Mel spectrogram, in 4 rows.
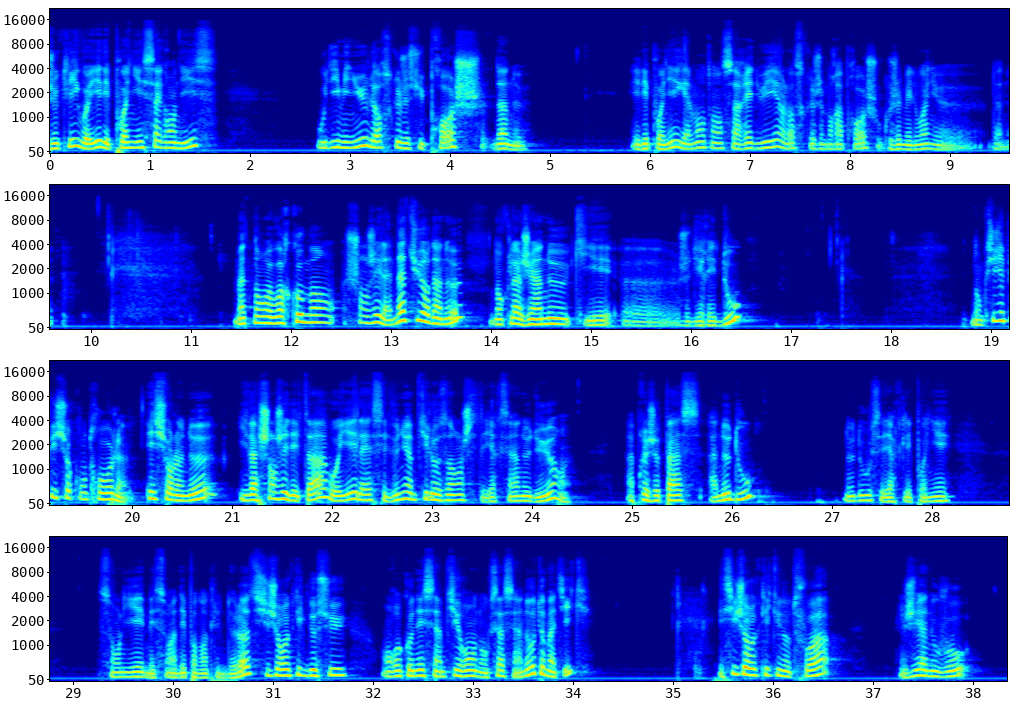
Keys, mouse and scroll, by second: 9.9 middle click, 10.7 middle click, 12.0 middle click, 13.0 click, 14.3 click, 15.7-17.4 drag, 21.0 ctrl+click, 25.3 ctrl+click, 26.8-28.1 ctrl+drag, 28.6-30.3 drag, 30.9 ctrl+click, 33.2-35.2 drag, 35.8 ctrl+click, 37.1-38.3 drag.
